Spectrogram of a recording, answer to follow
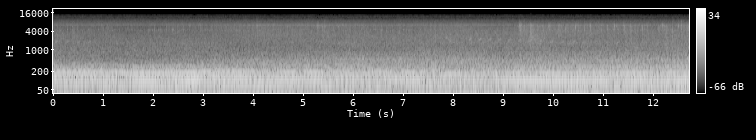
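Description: Old Ford farm tractor's engine running steadily under work, its low note rising and falling slightly in level.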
